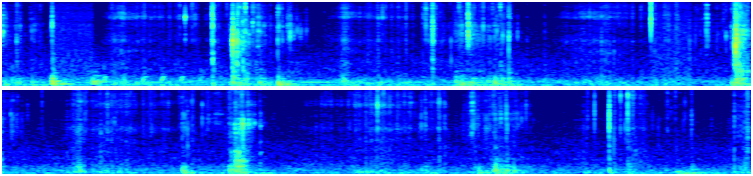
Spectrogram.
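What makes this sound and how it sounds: A solid pink NIVEA bar soap, held in one hand, is scraped with a metal blade that peels thick curls from its surface, leaving shavings around the bar. Quiet, bright, dry scraping and crackly tearing sounds come in irregular bursts, with a few sharper crisp cuts standing out among softer crinkling strokes.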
